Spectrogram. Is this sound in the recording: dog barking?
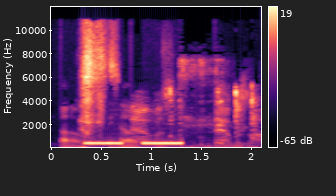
no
